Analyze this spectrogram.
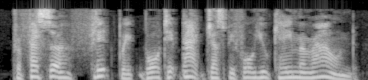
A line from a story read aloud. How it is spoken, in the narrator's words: said Hermione in a very small voice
